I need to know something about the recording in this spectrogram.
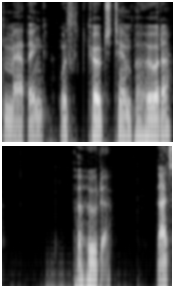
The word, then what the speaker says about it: Pahuta: baseball and life mapping with coach Tim pehota bahudha that's how you pronounce it all right so let's send it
